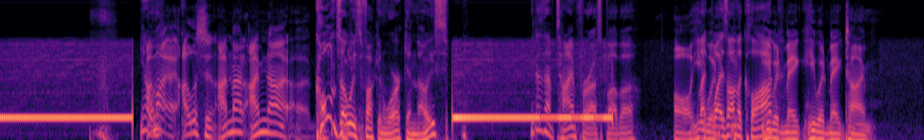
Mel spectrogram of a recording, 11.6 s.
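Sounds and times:
telephone dial tone: 0:00.0 - 0:01.7, 0:05.7 - 0:07.7
speech: 0:01.8 - 0:05.8, 0:06.6 - 0:11.0.

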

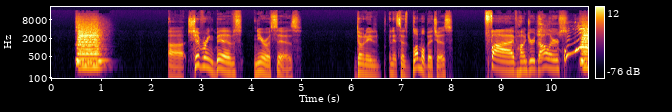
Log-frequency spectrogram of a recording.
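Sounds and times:
train horn sound effect: 0:00.5 - 0:01.3, 0:10.6 - 0:10.7
speech: 0:02.3 - 0:05.0, 0:06.1 - 0:08.1, 0:08.7 - 0:10.7.

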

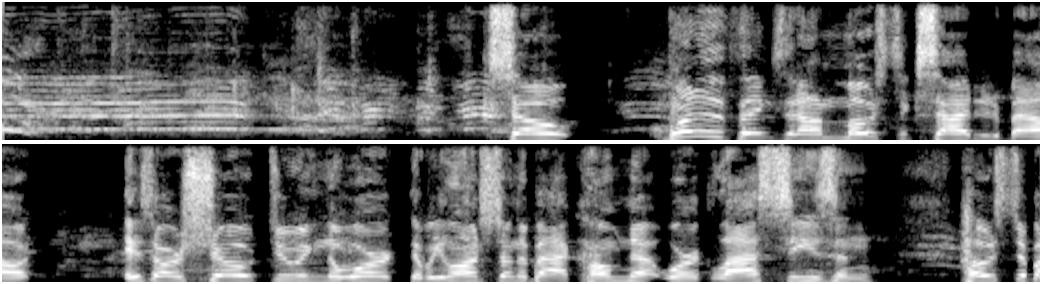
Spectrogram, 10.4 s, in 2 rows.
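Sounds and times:
crowd cheering: 0:00.0 - 0:07.0
speech: 0:02.4 - 0:10.3.

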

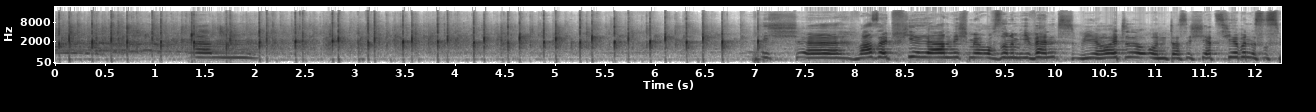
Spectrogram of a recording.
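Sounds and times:
person cheering: 0:00.0 - 0:02.1
crowd applauding: 0:00.0 - 0:07.3
speech: 0:01.4 - 0:02.1, 0:07.1 - 0:12.2.

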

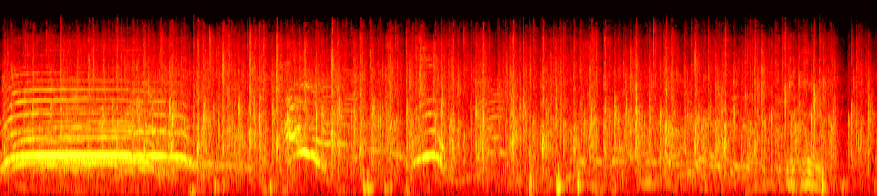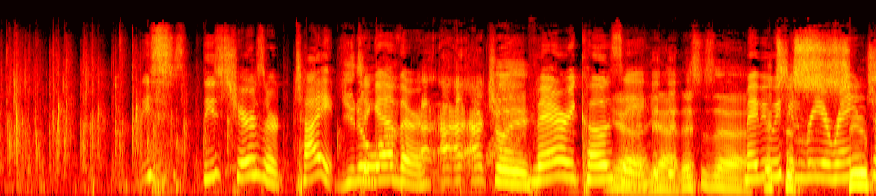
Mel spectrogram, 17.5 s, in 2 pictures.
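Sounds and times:
whoops and cheers: 0:00.0 - 0:05.0
crowd applauding: 0:00.0 - 0:12.5
laughter: 0:03.2 - 0:04.2, 0:05.5 - 0:08.5, 0:15.0 - 0:17.5
speech: 0:11.1 - 0:17.5.

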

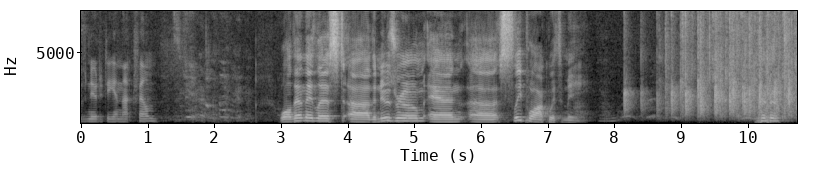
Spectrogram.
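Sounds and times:
speech: 0:00.1 - 0:02.1, 0:03.0 - 0:07.6, 0:10.1 - 0:10.7
laughter: 0:01.4 - 0:02.6, 0:09.8 - 0:10.7
audience applause: 0:08.1 - 0:10.7.

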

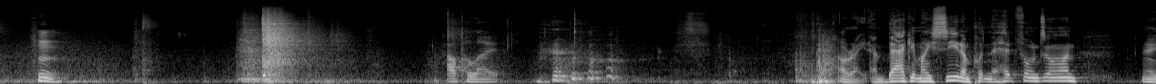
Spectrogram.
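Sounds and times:
speech: 0:00.4 - 0:00.7, 0:04.5 - 0:06.1, 0:08.4 - 0:11.5
refrigerator door thudding shut: 0:02.4 - 0:03.4
laughter: 0:05.4 - 0:06.5.

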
